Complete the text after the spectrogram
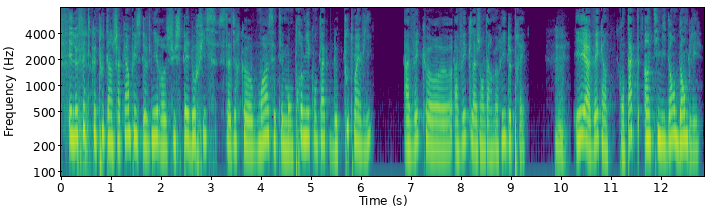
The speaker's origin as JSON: {"language": "French", "country": "Belgium", "said": "en tant que Belge"}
